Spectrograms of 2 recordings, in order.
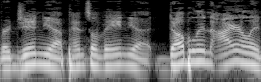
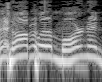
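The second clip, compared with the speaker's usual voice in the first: put-on loud, much higher laughing Irish accent; stupid Irish accent; 10 semitones higher, 7 dB louder than usual. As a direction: belt out a silly fake Irish greeting. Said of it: "when I do my stupid accent".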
